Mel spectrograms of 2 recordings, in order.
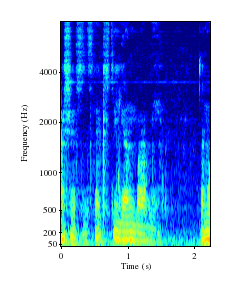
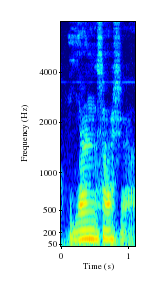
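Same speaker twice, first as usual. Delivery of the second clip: usual speaking voice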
